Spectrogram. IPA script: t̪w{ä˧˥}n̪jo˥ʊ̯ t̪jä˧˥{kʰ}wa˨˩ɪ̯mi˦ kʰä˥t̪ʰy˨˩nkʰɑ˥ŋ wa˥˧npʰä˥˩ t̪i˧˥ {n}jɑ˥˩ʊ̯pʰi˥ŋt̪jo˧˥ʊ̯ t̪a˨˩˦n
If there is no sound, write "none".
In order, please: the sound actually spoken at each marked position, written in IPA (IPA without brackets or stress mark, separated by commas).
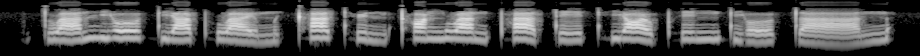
ä˧˥, pʰ, t̪ʰ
